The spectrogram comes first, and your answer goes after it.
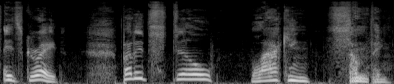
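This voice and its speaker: A man with a slightly high, mellow voice hosts a podcast in a casual, chatty way. He talks as if thinking aloud, asking himself questions. The sound is dry and close. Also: big pitch swings, slow pace, gravelly, no echo. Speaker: podcast host. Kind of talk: casual, conversational tech podcast monologue.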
